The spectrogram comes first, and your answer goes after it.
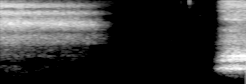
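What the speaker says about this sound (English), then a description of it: "And I'm going to take a few breaths." A person takes a few slow, calming breaths alone and close by, a soft breathy exhale fading out, then a pause before a fresh inhale begins.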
